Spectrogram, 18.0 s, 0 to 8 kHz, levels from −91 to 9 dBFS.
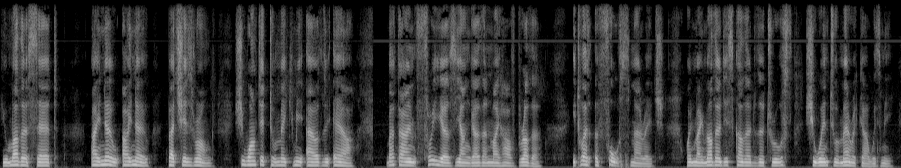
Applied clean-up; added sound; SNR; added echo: none; none; none; none.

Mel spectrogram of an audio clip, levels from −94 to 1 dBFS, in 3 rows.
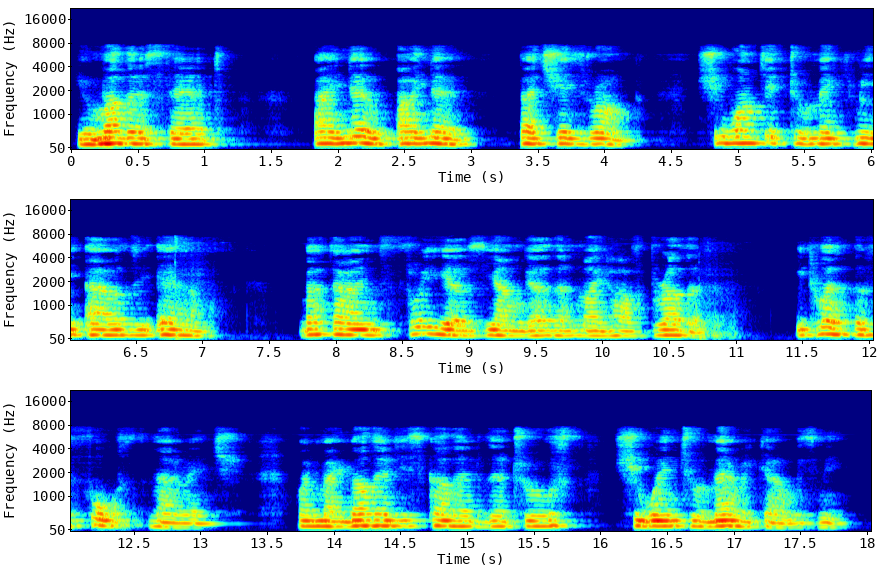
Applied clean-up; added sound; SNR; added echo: neural mask model DeepFilterNet 3.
